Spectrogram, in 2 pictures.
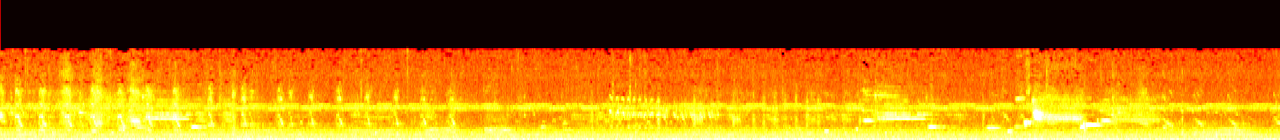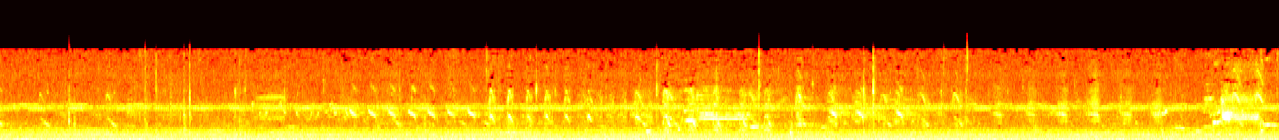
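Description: Wild birds chirping and calling: many short high chirps throughout, with a louder burst of calls about ten seconds in and again near the end, over a steady high-pitched hum.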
